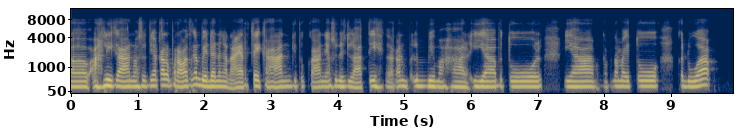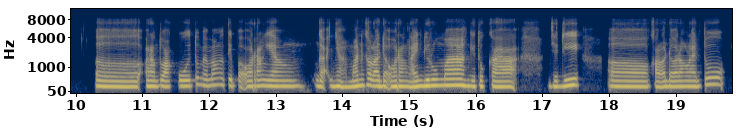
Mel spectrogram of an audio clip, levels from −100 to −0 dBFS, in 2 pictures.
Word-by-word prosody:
eee, 175 Hz, 0 st, +2 dB
ahli 185 Hz, +3 st, +4 dB
kan, 185 Hz, -1 st, +3 dB
maksudnya 190 Hz, +2 st, -1 dB
kalau 215 Hz, 0 st, +1 dB
perawat 185 Hz, -2 st, +3 dB
kan 240 Hz, -, +1 dB
beda 190 Hz, -2 st, +4 dB
dengan 180 Hz, -5 st, 0 dB
ART 185 Hz, +6 st, 0 dB
kan, 175 Hz, +2 st, 0 dB
gitu 180 Hz, -1 st, -9 dB
kan, 175 Hz, -1 st, -3 dB
yang 185 Hz, -, -3 dB
sudah 185 Hz, -1 st, 0 dB
dilatih 175 Hz, +1 st, -2 dB
ya 180 Hz, -, -8 dB
kan 185 Hz, 0 st, -2 dB
lebih 190 Hz, -1 st, +1 dB
mahal 175 Hz, -1 st, -2 dB
iya 175 Hz, -1 st, +1 dB
betul, 180 Hz, -1 st, -1 dB, 0.3 s
iya 180 Hz, -1 st, 0 dB, 0.2 s
pertama 185 Hz, +2 st, -5 dB
itu. 185 Hz, +1 st, -1 dB, 0.3 s
Kedua, 190 Hz, +4 st, +2 dB, 0.7 s
eee, 180 Hz, -2 st, +1 dB
orang 190 Hz, -1 st, 0 dB
tuaku 195 Hz, +1 st, -1 dB
itu 245 Hz, -, -8 dB
memang 225 Hz, +1 st, -5 dB
tipe 210 Hz, -2 st, -5 dB
orang 195 Hz, +2 st, -1 dB
yang 190 Hz, -1 st, +1 dB, 0.5 s
nggak 190 Hz, -1 st, -3 dB
nyaman 185 Hz, +1 st, +2 dB
kalau 210 Hz, -3 st, +2 dB
ada 185 Hz, -1 st, +1 dB
orang 185 Hz, -1 st, +2 dB
lain 180 Hz, +3 st, +4 dB
di 195 Hz, -, +4 dB
rumah, 220 Hz, +1 st, +5 dB
gitu 185 Hz, -1 st, -2 dB
Kak. 175 Hz, -2 st, +1 dB, 0.5 s
Jadi, 190 Hz, +5 st, +1 dB, 0.5 s
eee, 180 Hz, -1 st, +1 dB
kalau 170 Hz, -1 st, -1 dB
ada 180 Hz, 0 st, 0 dB
orang 185 Hz, 0 st, 0 dB
lain 185 Hz, 0 st, 0 dB
tuh, 245 Hz, +1 st, -2 dB
185 Hz, 155 wpm, -23 LUFS, 180-195 Hz, 0.7 s, rumah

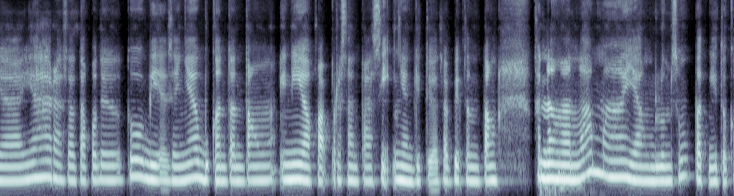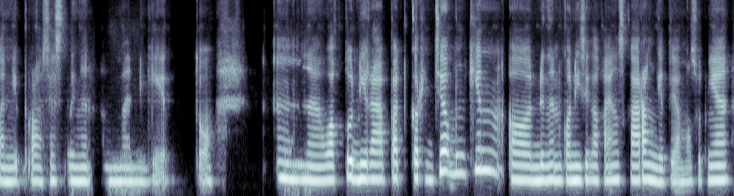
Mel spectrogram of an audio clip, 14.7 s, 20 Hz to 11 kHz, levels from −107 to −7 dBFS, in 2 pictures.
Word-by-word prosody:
ya, 200 Hz, -, 0 dB, 0.2 s
ya, 230 Hz, -, 0 dB, 0.2 s
rasa 210 Hz, -2 st, -4 dB
takut 200 Hz, +1 st, -4 dB
itu 205 Hz, 0 st, -2 dB
tu -, -, -1 dB, 0.2 s
biasanya 205 Hz, +1 st, +1 dB
bukan 200 Hz, -1 st, 0 dB
tentang 200 Hz, 0 st, -2 dB, 0.3 s
ini, 215 Hz, 0 st, +4 dB
ya, -, -, +3 dB
Kak, 195 Hz, -1 st, 0 dB
persentasinya, 205 Hz, 0 st, -2 dB
gitu, 190 Hz, -, -6 dB
ya, -, -, -2 dB
tapi -, -, -2 dB
tentang 200 Hz, +1 st, 0 dB, 0.4 s
kenangan 220 Hz, -2 st, +5 dB
lama 300 Hz, +1 st, 0 dB, 0.2 s
yang 205 Hz, -1 st, +2 dB
belum 200 Hz, 0 st, +1 dB
sempat, 255 Hz, -4 st, -3 dB
gitu 190 Hz, -, -3 dB
kan, 195 Hz, -, 0 dB
diproses 195 Hz, +1 st, -4 dB
dengan 195 Hz, 0 st, +1 dB, 0.2 s
aman, 190 Hz, 0 st, 0 dB, 0.2 s
gitu. 210 Hz, -2 st, -10 dB, 0.7 s
Hmm, 230 Hz, -2 st, +2 dB
nah, 205 Hz, -, +3 dB
waktu 210 Hz, +3 st, 0 dB
di 225 Hz, -, +6 dB
rapat 220 Hz, +1 st, +1 dB
kerja 225 Hz, +3 st, +1 dB
mungkin, 300 Hz, +4 st, 0 dB, 0.3 s
eee, 210 Hz, -1 st, +3 dB
dengan 205 Hz, 0 st, +3 dB
kondisi 205 Hz, 0 st, +2 dB
Kakak 205 Hz, 0 st, -2 dB
yang -, -, -4 dB
sekarang, 210 Hz, +1 st, +3 dB
gitu, 185 Hz, 0 st, -4 dB
ya, -, -, -3 dB
maksudnya 205 Hz, +2 st, 0 dB
205 Hz, 180 wpm, -22 LUFS, 200-220 Hz, 0.7 s, di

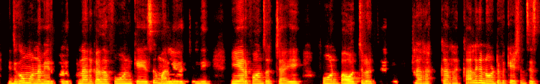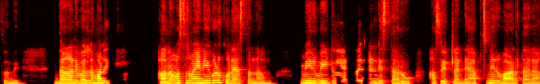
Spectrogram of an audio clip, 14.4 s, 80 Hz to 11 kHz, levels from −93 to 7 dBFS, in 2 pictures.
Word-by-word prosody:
ఇదిగో 225 Hz, +5 st, +2 dB
మొన్న 250 Hz, -1 st, +1 dB
మీరు 230 Hz, -1 st, -1 dB
కొనుక్కున్నారు 240 Hz, +3 st, -2 dB
కదా 235 Hz, +1 st, +2 dB
ఫోను 230 Hz, 0 st, -1 dB
కేసు 225 Hz, -2 st, 0 dB
మళ్ళీ 225 Hz, +1 st, +1 dB
ఒచ్చింది, 215 Hz, +1 st, -6 dB, 0.4 s
ఇయర్‌ఫోన్సొచ్చాయి, 240 Hz, -4 st, 0 dB, 0.4 s
ఫోను 245 Hz, 0 st, 0 dB
పౌచ్‌లొచ్చాయి. 225 Hz, -, +2 dB, 0.3 s
ఇట్లా 255 Hz, -1 st, -3 dB
రకరకాలుగా 245 Hz, +4 st, -2 dB
నోటిఫికేషన్స్ 250 Hz, -1 st, -3 dB
ఇస్తుంది. 200 Hz, -2 st, -5 dB, 0.6 s
దానివల్ల 240 Hz, +1 st, +5 dB
మనకి 255 Hz, -2 st, +1 dB, 0.6 s
అనవసరమైనవి 280 Hz, +3 st, +4 dB
గూడా 310 Hz, 0 st, +4 dB
కొనేస్తున్నాము. 220 Hz, -7 st, -1 dB, 0.5 s
మీరు 275 Hz, 0 st, +5 dB
వీటిని 260 Hz, -1 st, -2 dB
ఎట్లా 285 Hz, +5 st, -5 dB
ఖండిస్తారు? 235 Hz, -3 st, -1 dB, 0.3 s
అసలు 235 Hz, +2 st, 0 dB
ఇట్లాంటి 225 Hz, 0 st, -2 dB
యాప్స్‌ 220 Hz, +3 st, -6 dB
మీరు 265 Hz, -, 0 dB
వాడతారా? 215 Hz, +1 st, +1 dB
235 Hz, 125 wpm, -24 LUFS, 220-255 Hz, 0.6 s, దానివల్ల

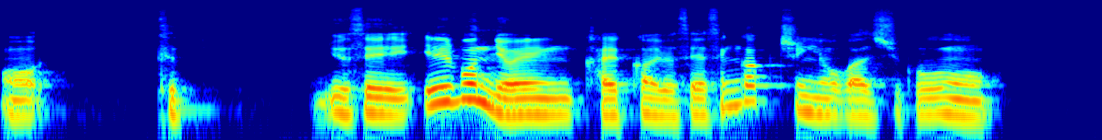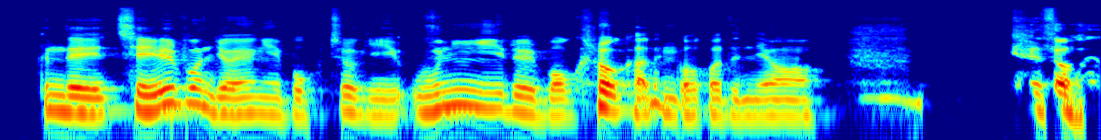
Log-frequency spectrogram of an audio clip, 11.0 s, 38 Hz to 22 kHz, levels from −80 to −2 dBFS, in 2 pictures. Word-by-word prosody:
어 -, -, -6 dB, 0.5 s
그 -, -, -9 dB, 0.7 s
요새 130 Hz, -1 st, -2 dB
'일본 220 Hz, +2 st, +3 dB
여행 125 Hz, 0 st, +1 dB
갈까?' 120 Hz, +1 st, -3 dB
요새 120 Hz, +2 st, -4 dB
생각 220 Hz, -, -5 dB
중이어 135 Hz, -, -6 dB
가지고 120 Hz, 0 st, -5 dB, 0.6 s
근데 140 Hz, -3 st, +4 dB
제 145 Hz, +3 st, +1 dB
일본 195 Hz, -2 st, +4 dB
여행의 130 Hz, 0 st, +1 dB
목적이 120 Hz, +1 st, -4 dB
우니를 160 Hz, -2 st, +1 dB
먹으러 120 Hz, +7 st, +5 dB
가는 130 Hz, -, 0 dB
거거든요. 120 Hz, -1 st, -2 dB, 1.0 s
그래서 -, -, +5 dB
130 Hz, 250 characters per minute, -22 LUFS, 120-150 Hz, 1.0 s, 먹으러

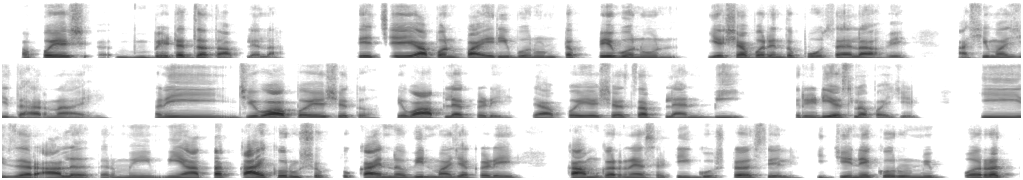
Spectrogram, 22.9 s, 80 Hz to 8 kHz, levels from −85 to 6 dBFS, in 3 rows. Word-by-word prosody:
अपयश 130 Hz, +4 st, +3 dB
अ, -, -, -17 dB
भेटत 115 Hz, +3 st, 0 dB
जातं -, -, +2 dB
आपल्याला, 85 Hz, 0 st, -6 dB, 0.6 s
त्याचे 115 Hz, +6 st, +2 dB
आपण 135 Hz, +2 st, +5 dB
पायरी 115 Hz, +3 st, +4 dB
बनून, 115 Hz, -2 st, -3 dB
टप्पे 115 Hz, +5 st, +2 dB
बनवून 115 Hz, -5 st, -1 dB, 0.3 s
यशापर्यंत 125 Hz, +2 st, +1 dB
पोहोचायला 110 Hz, +1 st, 0 dB
हवे, 100 Hz, 0 st, -8 dB, 0.4 s
अशी 100 Hz, +6 st, -5 dB
माझी 120 Hz, -2 st, -3 dB
धारणा 105 Hz, +1 st, -3 dB
आहे. 95 Hz, 0 st, -10 dB, 0.4 s
आणि 130 Hz, +2 st, -2 dB
जेव्हा 145 Hz, +6 st, +6 dB
अपयश 135 Hz, -3 st, +2 dB
येतं, 105 Hz, -5 st, -6 dB, 0.2 s
तेव्हा 135 Hz, +5 st, +5 dB
आपल्याकडे 120 Hz, -5 st, -1 dB, 0.2 s
त्या 110 Hz, -1 st, 0 dB
अपयशाचा 115 Hz, +2 st, -1 dB
प्लॅन 110 Hz, -3 st, -5 dB
बी 110 Hz, -2 st, -6 dB, 0.5 s
रेडी 105 Hz, +4 st, 0 dB
असला 120 Hz, -3 st, 0 dB
पाहिजे, 95 Hz, -1 st, -9 dB, 0.5 s
की 120 Hz, 0 st, -2 dB
जर 125 Hz, 0 st, +3 dB
आलं 115 Hz, 0 st, +2 dB
तर 110 Hz, 0 st, -7 dB
मी 115 Hz, +1 st, -6 dB
मी 125 Hz, 0 st, -3 dB
आता 115 Hz, +4 st, +3 dB
काय -, -, +9 dB
करू 160 Hz, 0 st, +1 dB
शकतो, 130 Hz, -6 st, -8 dB
काय 135 Hz, +3 st, +6 dB
नवीन 135 Hz, +3 st, -1 dB
माझ्याकडे 125 Hz, -2 st, -1 dB, 0.4 s
काम 120 Hz, +3 st, +6 dB
करण्यासाठी 120 Hz, -1 st, -2 dB
गोष्ट 115 Hz, +3 st, -5 dB
असेल, 115 Hz, -5 st, -1 dB, 0.2 s
की 105 Hz, -, -11 dB
जेणेकरून 130 Hz, +2 st, -1 dB
मी 125 Hz, -, -1 dB, 0.3 s
परत 145 Hz, +9 st, +4 dB
120 Hz, 135 wpm, -23 LUFS, 110-130 Hz, 0.6 s, काय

